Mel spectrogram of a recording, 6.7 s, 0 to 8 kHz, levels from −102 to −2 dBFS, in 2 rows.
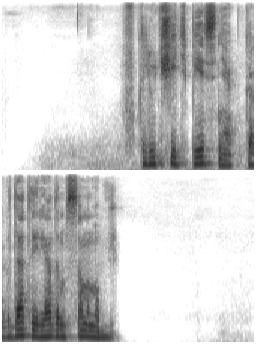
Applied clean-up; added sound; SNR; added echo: neural mask model Resemble Enhance denoiser.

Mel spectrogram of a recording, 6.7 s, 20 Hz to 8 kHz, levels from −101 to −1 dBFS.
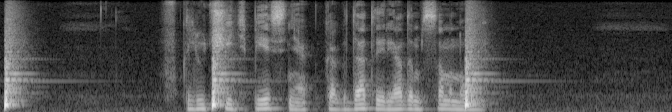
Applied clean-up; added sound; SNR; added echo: none; Snare drum; -4 dB; none.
